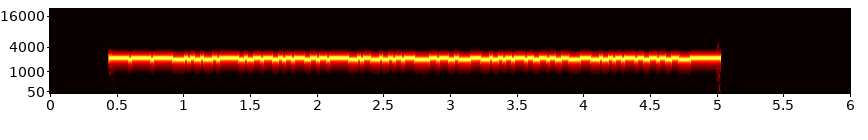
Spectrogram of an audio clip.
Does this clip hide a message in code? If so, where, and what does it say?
Yes: RTTY (45.45 baud, 170 Hz shift) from 0.4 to 5.0 s, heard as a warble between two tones, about 2200 Hz centre. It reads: LU0H 579 229 229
